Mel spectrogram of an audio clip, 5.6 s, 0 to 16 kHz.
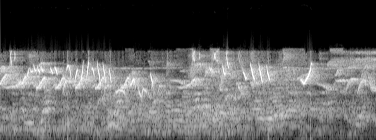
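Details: White-rumped shama of the blorok class in an Indonesian bird-singing contest, first-place winner of session 7; rapid bright whistled phrases and fast repeated trills, overlapping song from several birds, a sharp upslurred note near the end.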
